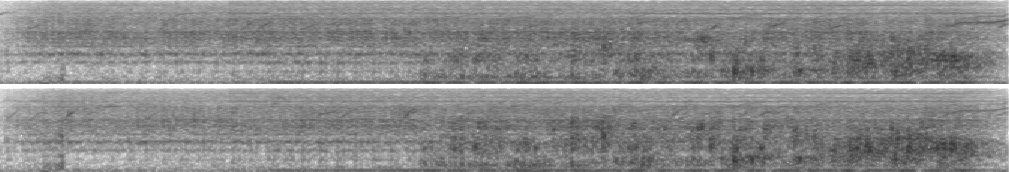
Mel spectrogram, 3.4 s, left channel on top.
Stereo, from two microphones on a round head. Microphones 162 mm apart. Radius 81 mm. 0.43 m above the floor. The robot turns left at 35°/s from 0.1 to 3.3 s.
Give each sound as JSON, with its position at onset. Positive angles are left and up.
{"t": 1.4, "sound": "boiling", "azimuth_deg": -65, "distance_m": 1.8}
